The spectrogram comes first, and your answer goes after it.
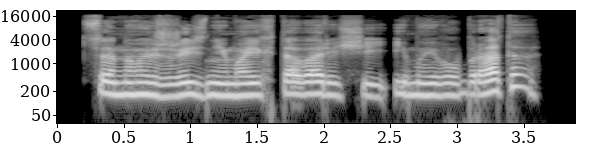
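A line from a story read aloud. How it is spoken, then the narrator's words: Hoarse question. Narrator (Russian): хрипло спросил Азный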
